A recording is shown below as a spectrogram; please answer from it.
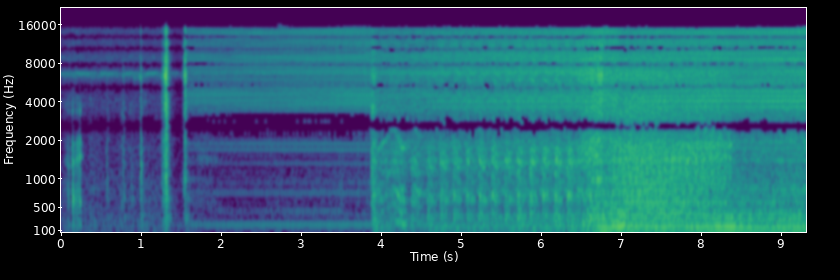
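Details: Jeep 4.0 engine cranking, catching, then idling: quick rhythmic knock-rattle tied to engine speed; source unclear.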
